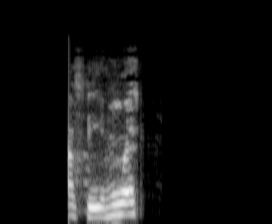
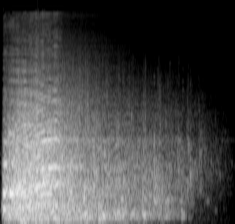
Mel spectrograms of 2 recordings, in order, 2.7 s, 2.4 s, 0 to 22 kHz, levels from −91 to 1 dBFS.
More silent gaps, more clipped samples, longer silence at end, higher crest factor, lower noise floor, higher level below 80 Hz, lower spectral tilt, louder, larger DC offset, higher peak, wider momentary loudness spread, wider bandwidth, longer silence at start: neither; neither; first, 1.35 s vs 0.65 s; about the same, 18 dB vs 14 dB; first, under -90 dBFS vs -49 dBFS; second, -52 dBFS vs -38 dBFS; first, -8 dB/octave vs -6.5 dB/octave; second, -15 LUFS vs -12 LUFS; neither; about the same, 0 dBFS vs 0 dBFS; second, 13 LU vs 22 LU; second, 7.6 kHz vs 12 kHz; first, 0.7 s vs 0 s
